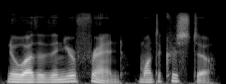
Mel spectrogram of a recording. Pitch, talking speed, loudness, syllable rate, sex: 110 Hz, 185 wpm, -19 LUFS, 5.2 syllables/s, male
